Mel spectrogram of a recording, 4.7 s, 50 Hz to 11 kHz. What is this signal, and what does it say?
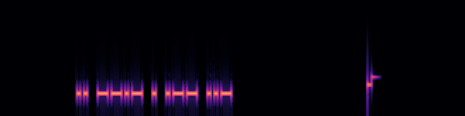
Morse code, heard as a keyed tone, about 36 wpm, 700 Hz. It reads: IQEWU
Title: Code Groups - 5 Letters - 35wpm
